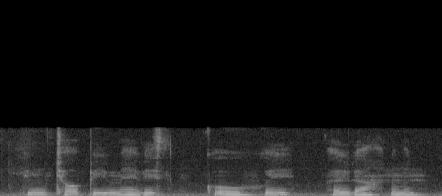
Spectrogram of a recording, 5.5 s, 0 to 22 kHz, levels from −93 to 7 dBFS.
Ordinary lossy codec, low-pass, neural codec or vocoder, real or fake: none; none; none; real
